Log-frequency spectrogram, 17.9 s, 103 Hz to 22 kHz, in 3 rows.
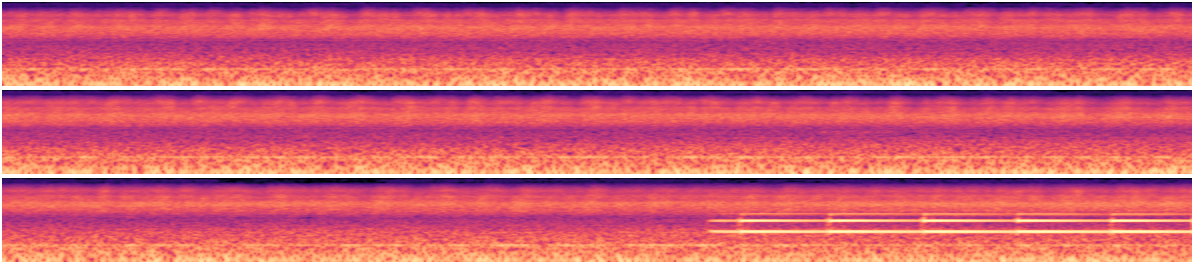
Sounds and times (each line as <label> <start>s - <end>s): Cicada cry 15.4s - 17.8s
Railroad Crossing 15.4s - 17.8s
The train runs through 15.4s - 17.8s
Traffic sound 15.4s - 17.8s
